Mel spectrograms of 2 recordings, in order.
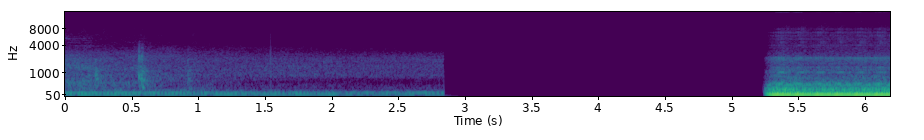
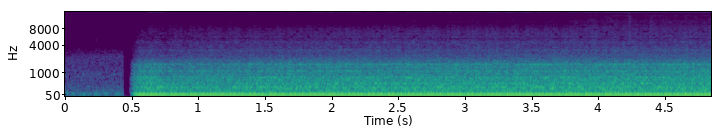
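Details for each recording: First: Car at idle after a new transmission replaced one with a groaning bearing and shaft play, fresh oil change, clutch in or out: smooth, even low idle with no gear rattle or whine; quiet transmission. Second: Manual gearbox on the TRKYCHT car, owner-suspected bad input shaft bearing: steady low drone and groan at idle in neutral with clutch out, tested clutch in/out before removal.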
